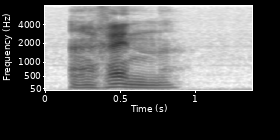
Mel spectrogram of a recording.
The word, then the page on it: renne: [ɛ̃ ʁɛn]; /ʁɛn/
